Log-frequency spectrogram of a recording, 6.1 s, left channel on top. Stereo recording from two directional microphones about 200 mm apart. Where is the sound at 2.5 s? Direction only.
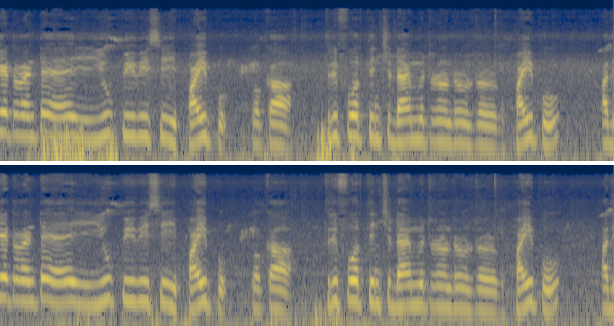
10° right (ahead or behind).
